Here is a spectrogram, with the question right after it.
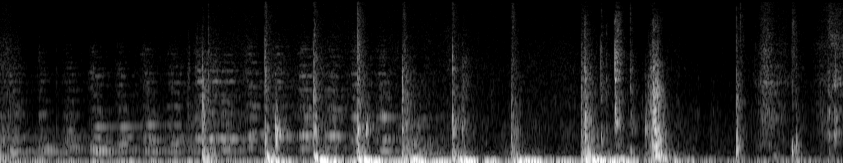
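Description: An interior door in an old bookshop, at the top of the stairs, is handled with a series of loud close knocks, thuds and latch clunks over a low steady hum.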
